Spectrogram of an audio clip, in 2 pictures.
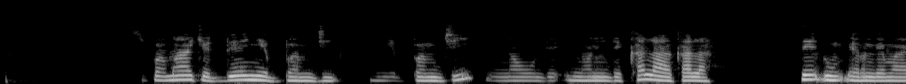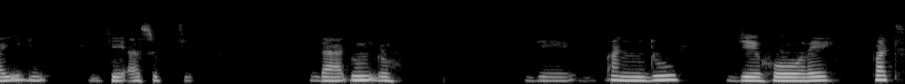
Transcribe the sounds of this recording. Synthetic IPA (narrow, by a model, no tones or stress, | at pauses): supamakɛdɔɲɛbːamd͡ʒi | ɲɛbːamd͡ʒinawɛnɔndɛkʰalakala | sajɗumɓɛɾndɛmajiɗi | d͡ʒɛʔasub̚tʰi | ndaɗumɗɔ | d͡ʒɛ | ɓandu | d͡ʒɛhɔːɾɛ | pat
